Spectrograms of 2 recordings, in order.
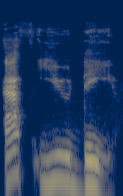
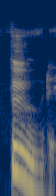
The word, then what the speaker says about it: FUD: and the brand was fud food is the way it's pronounced but when I read it it said fud and I was like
